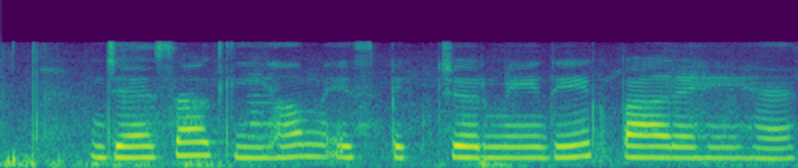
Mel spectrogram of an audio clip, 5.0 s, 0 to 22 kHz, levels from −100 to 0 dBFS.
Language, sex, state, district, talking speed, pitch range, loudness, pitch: Hindi, female, Bihar, Kaimur, 120 wpm, 255-270 Hz, -16 LUFS, 260 Hz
